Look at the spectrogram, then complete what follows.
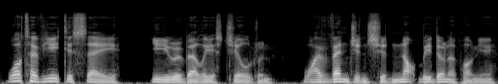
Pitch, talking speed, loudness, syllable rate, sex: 100 Hz, 190 wpm, -19 LUFS, 5.1 syllables/s, male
